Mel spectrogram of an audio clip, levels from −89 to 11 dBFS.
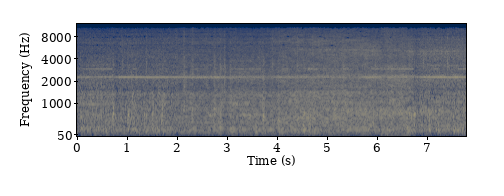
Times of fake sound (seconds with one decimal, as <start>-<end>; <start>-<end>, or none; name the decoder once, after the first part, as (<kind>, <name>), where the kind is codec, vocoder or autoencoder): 2.0-6.7 (vocoder, Vocos)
